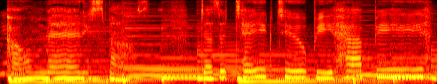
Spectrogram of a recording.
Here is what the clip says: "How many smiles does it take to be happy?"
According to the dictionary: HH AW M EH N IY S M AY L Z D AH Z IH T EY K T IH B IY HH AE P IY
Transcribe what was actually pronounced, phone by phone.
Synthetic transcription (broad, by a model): HH AW M EH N IY S M AY L Z D AH Z IH T EY K T IH B IY HH AE P IY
